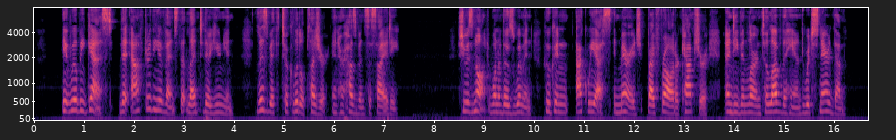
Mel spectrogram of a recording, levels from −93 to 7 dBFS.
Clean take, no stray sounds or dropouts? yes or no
yes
